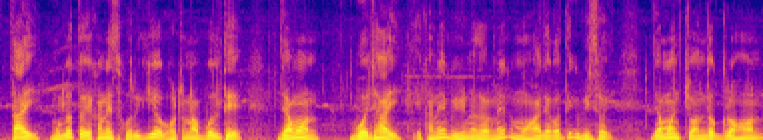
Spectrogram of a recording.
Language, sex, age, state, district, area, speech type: Bengali, male, 30-45, West Bengal, Hooghly, rural, spontaneous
